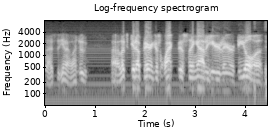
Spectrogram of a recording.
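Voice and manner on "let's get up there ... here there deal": put-on old-time baseball announcer voice, veteran broadcaster style. Retelling a radio call before a pitch: Bob Prince impersonation. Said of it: "I kinda went into a Bob Prince impersonation".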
